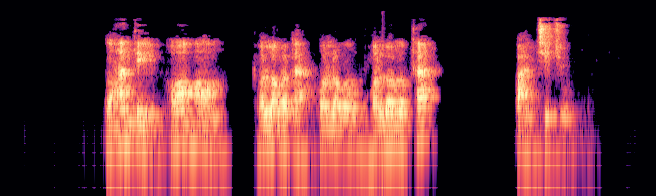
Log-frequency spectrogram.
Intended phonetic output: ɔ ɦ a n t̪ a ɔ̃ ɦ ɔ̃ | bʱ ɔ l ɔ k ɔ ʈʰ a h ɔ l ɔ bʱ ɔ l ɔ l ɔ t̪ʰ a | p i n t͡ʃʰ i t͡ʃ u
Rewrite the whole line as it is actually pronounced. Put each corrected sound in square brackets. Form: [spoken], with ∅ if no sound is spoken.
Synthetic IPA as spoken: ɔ ɦ a n t̪ [i] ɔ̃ ɦ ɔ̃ | bʱ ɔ l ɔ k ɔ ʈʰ a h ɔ l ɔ bʱ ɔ l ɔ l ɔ t̪ʰ a | p [a] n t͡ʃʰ i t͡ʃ u

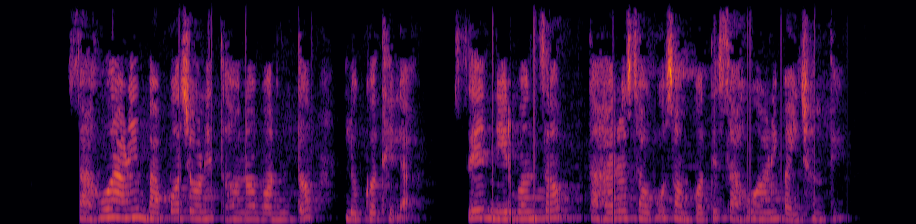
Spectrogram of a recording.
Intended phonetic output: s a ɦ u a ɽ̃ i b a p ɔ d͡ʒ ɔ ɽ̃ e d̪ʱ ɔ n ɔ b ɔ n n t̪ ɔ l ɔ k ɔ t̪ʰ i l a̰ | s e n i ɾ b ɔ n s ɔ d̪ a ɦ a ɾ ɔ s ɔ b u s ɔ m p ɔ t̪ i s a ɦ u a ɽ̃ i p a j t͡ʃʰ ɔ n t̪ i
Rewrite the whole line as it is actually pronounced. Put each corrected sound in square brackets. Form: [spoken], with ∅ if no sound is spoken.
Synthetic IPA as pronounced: s a ɦ u a ɽ̃ i b a p ɔ d͡ʒ ɔ ɽ̃ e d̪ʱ ɔ n ɔ b ɔ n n t̪ ɔ l [o] k ɔ t̪ʰ i l a̰ | s e n i ɾ b ɔ n s ɔ [t̪] a ɦ a ɾ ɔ s ɔ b u s ɔ m p ɔ t̪ i s a ɦ u a ɽ̃ i p a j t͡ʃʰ ɔ n t̪ i

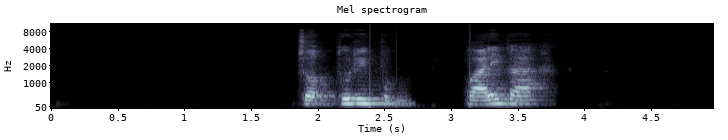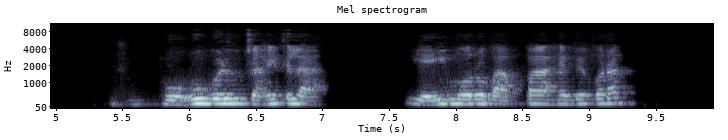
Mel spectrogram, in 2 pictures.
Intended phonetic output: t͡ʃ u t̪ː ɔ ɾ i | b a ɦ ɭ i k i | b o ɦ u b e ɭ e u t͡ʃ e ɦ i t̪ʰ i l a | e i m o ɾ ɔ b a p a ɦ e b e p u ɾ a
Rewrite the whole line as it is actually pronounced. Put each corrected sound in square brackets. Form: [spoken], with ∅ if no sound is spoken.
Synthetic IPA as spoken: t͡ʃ [ɔ] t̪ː [u] ɾ i | b a [∅] ɭ i k [a] | b o ɦ u b e ɭ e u t͡ʃ [a] ɦ i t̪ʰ i l a | e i m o ɾ ɔ b a p a ɦ e b e p [ɔ] ɾ a

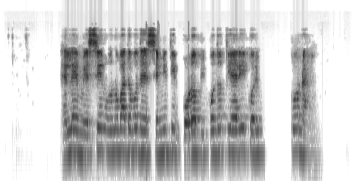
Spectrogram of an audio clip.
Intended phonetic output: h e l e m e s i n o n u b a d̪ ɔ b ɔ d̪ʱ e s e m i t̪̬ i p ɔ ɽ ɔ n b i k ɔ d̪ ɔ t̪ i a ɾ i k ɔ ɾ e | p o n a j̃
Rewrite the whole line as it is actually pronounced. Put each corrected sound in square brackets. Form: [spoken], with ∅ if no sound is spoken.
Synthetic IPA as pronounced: h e l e m e s i n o n u b a d̪ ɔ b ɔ d̪ʱ e s e m i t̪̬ i [b] ɔ ɽ ɔ [∅] b i [p] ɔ d̪ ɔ t̪ i a ɾ i k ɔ ɾ [i] | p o n a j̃

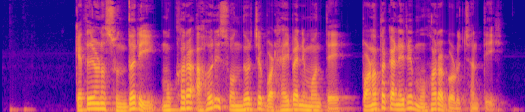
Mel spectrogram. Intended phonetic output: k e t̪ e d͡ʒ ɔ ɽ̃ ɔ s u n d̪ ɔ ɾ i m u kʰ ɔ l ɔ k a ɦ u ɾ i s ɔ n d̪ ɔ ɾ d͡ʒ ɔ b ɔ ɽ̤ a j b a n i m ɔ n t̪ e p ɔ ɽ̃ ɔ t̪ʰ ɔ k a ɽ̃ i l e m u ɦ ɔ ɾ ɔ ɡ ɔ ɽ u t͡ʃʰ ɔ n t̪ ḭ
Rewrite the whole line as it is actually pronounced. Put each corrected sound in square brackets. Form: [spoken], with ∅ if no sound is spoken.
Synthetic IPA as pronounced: k e t̪ e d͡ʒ ɔ ɽ̃ ɔ s u n d̪ ɔ ɾ i m u kʰ ɔ [ɾ] ɔ [ʔ] a ɦ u ɾ i s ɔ n d̪ ɔ ɾ d͡ʒ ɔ b ɔ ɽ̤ a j b a n i m ɔ n t̪ e p ɔ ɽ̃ ɔ [t̪] ɔ k a ɽ̃ i [ɾ] e m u ɦ ɔ ɾ ɔ ɡ ɔ ɽ u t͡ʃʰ ɔ n t̪ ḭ

